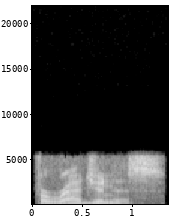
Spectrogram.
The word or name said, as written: farraginous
